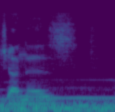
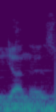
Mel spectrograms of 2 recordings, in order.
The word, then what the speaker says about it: Janez: Everyone in Oz says Janez with a J, but it's actually pronounced Yanez with a Y, like Yanez.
